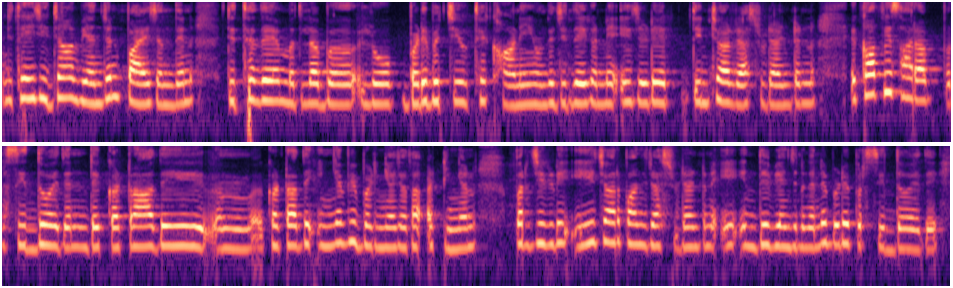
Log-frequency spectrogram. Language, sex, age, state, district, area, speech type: Dogri, female, 18-30, Jammu and Kashmir, Reasi, rural, spontaneous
